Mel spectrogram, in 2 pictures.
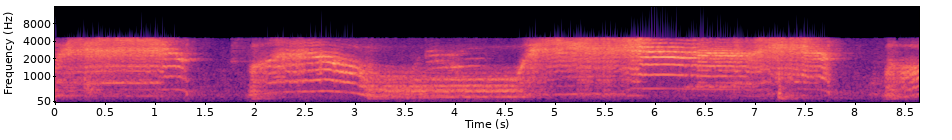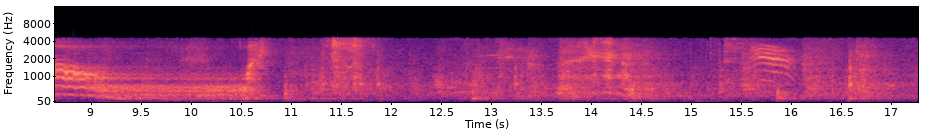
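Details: Repeated loud cat yowls and meows with strongly bending pitch, several in quick succession. Later the calls turn into shorter, quieter, broken cries.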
